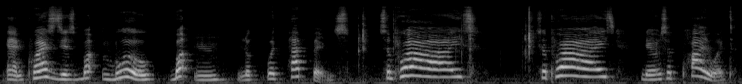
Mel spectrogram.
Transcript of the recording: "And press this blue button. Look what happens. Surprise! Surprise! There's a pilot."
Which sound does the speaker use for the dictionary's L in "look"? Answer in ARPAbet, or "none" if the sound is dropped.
L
